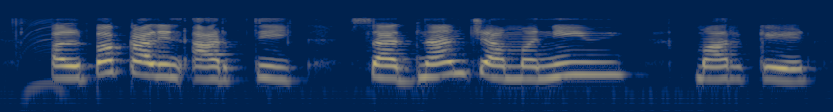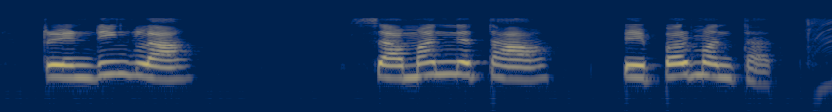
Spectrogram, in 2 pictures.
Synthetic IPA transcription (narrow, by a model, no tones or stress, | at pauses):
əlpəkaliːnʔaɾt̪ʰik | sad̪ʱnaɲt͡ɕjaməni | maɾkeʈ | ʈɾeɳɖiŋɡla | samanjət̪a | pepəɾməɳt̪at̪̚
